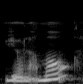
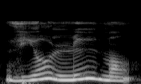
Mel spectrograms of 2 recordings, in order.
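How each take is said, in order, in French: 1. La voyelle devant le double m se prononce comme « a ». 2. La voyelle devant le double m se prononce comme « e ». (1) "كنقراوه ا" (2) "normalement خصنا نقراوها violemment"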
